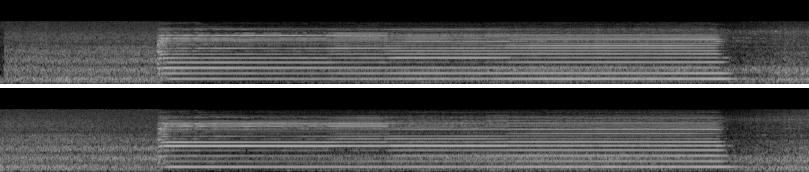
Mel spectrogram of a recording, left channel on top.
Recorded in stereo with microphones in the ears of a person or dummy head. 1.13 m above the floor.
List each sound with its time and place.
1.6 s a violin: 35° left (ahead or behind), 2 m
